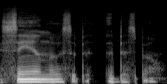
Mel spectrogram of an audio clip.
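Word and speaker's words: San Luis Obispo: do you guys think San as in San Diego okay San Louis abiso okay there we go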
